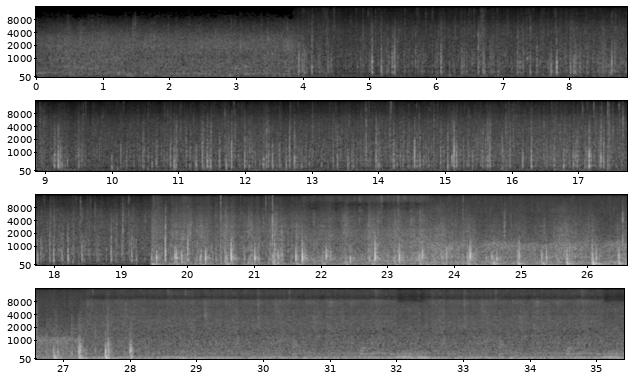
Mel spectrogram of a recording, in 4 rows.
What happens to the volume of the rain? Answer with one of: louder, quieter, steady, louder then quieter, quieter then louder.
louder.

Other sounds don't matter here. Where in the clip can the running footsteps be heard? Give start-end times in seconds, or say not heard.
19.4-28.1.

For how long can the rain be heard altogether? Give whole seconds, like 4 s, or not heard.
35 s.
